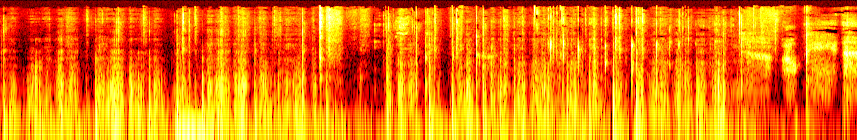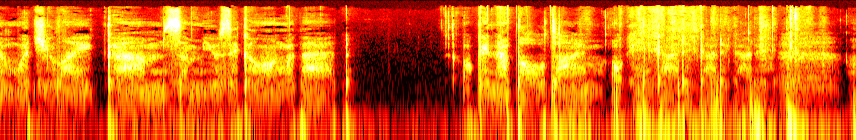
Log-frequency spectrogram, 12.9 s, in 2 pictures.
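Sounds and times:
pen scratching as something is written down: 0.0 - 5.7, 10.6 - 12.5
soft whispering during a spa roleplay: 3.4 - 9.1, 9.8 - 12.8.

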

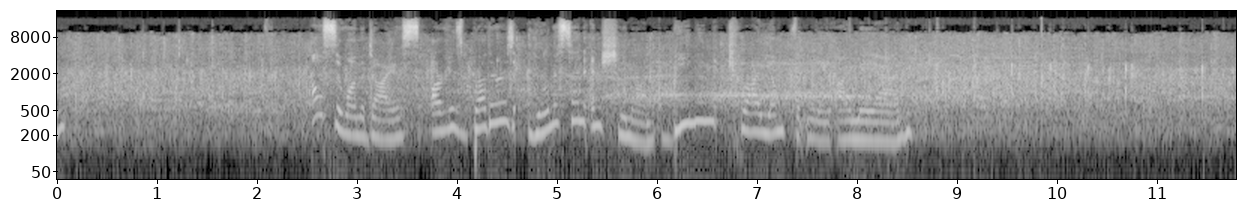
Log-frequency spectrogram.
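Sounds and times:
audience applauding an arrival: 0.0 - 11.7
speech: 2.6 - 8.8.

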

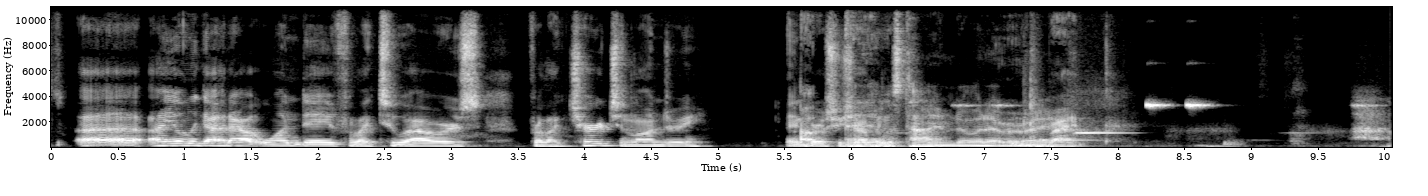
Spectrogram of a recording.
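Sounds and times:
speech: 0.2 - 8.0
smoke alarm test beep: 6.0 - 9.1.

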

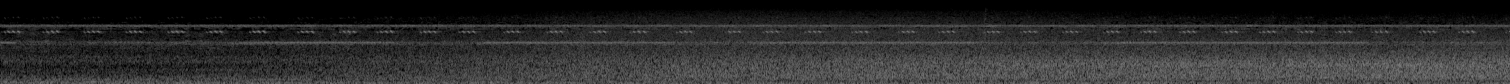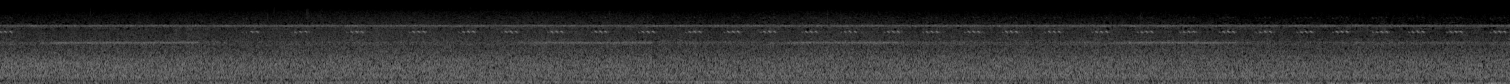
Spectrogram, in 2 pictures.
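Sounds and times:
cricket chirps: 0.0 - 30.1.

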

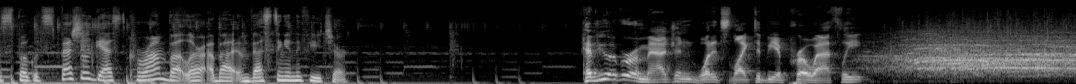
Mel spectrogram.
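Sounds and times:
speech: 0.0 - 3.6, 5.8 - 8.8
crowd roar at a sports event: 8.6 - 10.7.

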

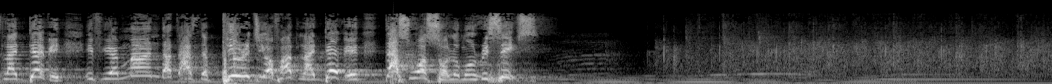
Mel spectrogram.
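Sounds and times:
speech: 0.0 - 5.5
audience clapping hands: 6.4 - 10.5.

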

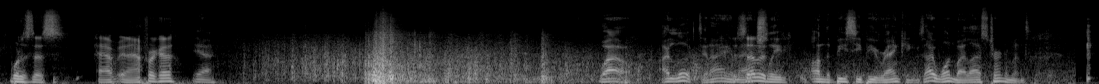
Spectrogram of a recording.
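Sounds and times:
speech: 0.1 - 2.3, 6.0 - 10.6
thunder clap: 2.2 - 10.8.

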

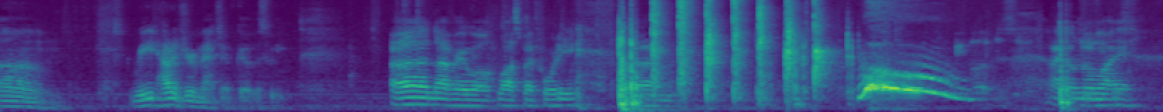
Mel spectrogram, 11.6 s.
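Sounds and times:
speech: 1.3 - 3.0, 3.9 - 6.8, 10.5 - 11.4
person clapping hands: 6.4 - 8.6
person yelling: 8.6 - 9.8.

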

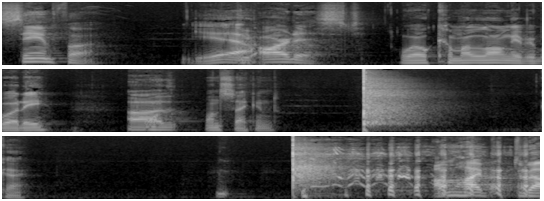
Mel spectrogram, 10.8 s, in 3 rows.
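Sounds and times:
speech: 0.0 - 5.5, 7.2 - 7.4, 9.6 - 10.7
hand clapping: 6.0 - 6.5, 9.1 - 9.6
laughter: 9.2 - 10.7.

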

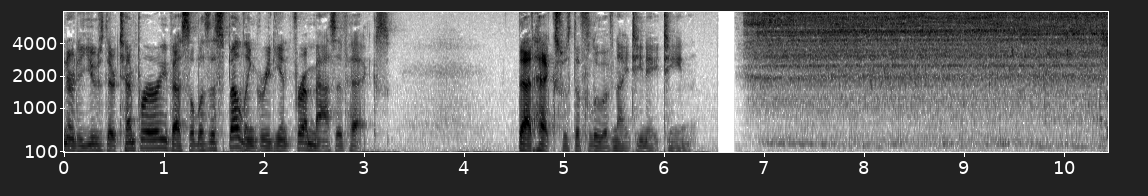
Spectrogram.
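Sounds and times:
speech: 0.0 - 3.4, 4.5 - 7.1
water running from a faucet: 6.7 - 10.4.

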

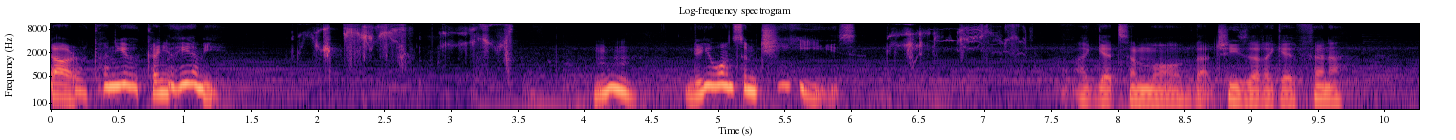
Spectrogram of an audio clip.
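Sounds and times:
speech: 0.0 - 2.3, 4.1 - 6.5, 7.7 - 9.8
voice imitating rat squeaks and chirps: 1.8 - 3.6, 6.2 - 7.5.

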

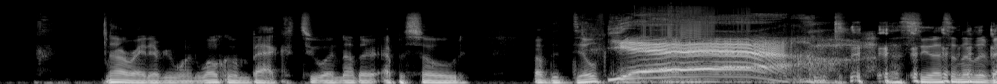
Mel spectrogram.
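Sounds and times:
speech: 1.0 - 7.1, 8.0 - 9.9
loud human scream: 6.1 - 8.5
laughter: 8.0 - 9.9.

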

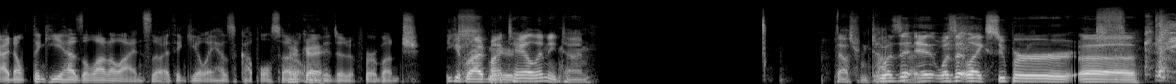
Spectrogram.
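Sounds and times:
speech: 0.0 - 6.0, 8.4 - 11.7
sneeze: 10.9 - 11.7.

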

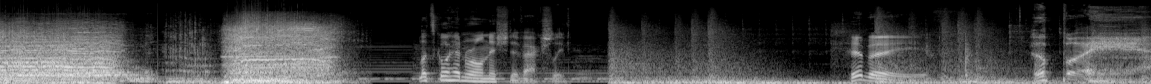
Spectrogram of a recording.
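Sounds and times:
dragon roaring scream: 0.0 - 3.7
speech: 4.2 - 5.8, 8.5 - 9.5, 10.3 - 11.4.

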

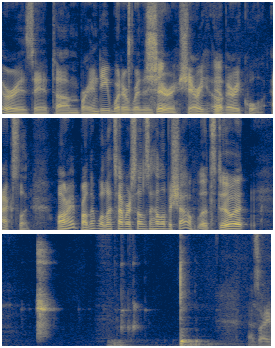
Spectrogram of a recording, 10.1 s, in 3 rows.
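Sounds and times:
speech: 0.0 - 7.4, 9.9 - 10.1
glasses clinking: 7.2 - 7.5, 8.2 - 9.3.

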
